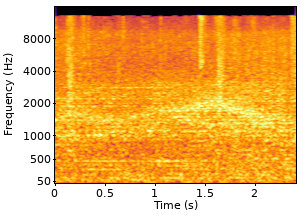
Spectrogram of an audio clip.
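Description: Swirling wind of a large dust devil: a loud, steady rush of wind with a deep rumble underneath.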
